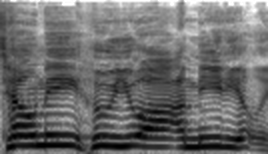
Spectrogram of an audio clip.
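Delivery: loud put-on Austrian accent. Demanding someone say who they are, in Schwarzenegger impression. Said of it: "That was my Schwarzenegger impression".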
